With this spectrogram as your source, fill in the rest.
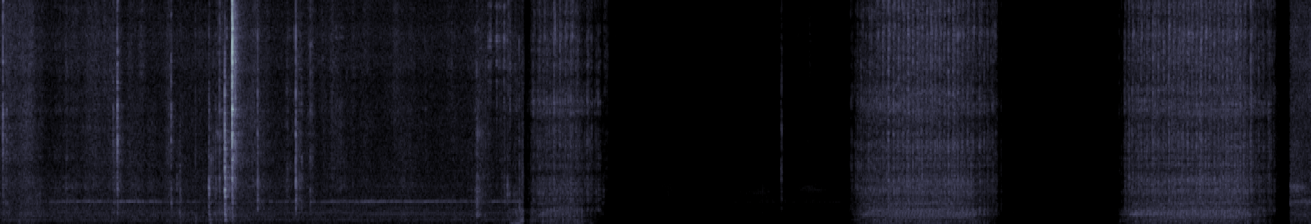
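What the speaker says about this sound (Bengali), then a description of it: "আমার আমরেলা কট হাতা সেলাই শেষ হয়ে গেছে" A sewing machine stitching umbrella cut sleeves, first a steady clattering run with ticks, then after a pause two separate bursts of rapid, even stitching, each lasting about two seconds.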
